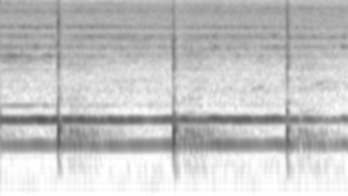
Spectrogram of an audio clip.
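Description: A voice holds one long, low, steady note of a chant. A baby bongo is struck three times at an even pace, about once every second and a half.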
